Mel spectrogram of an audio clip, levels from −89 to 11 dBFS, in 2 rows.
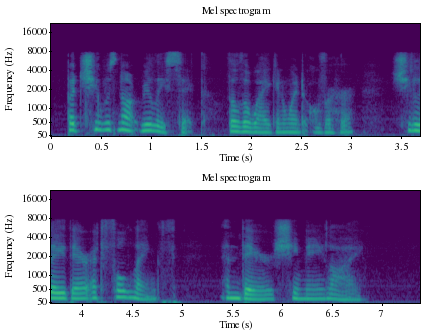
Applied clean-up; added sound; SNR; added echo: none; none; none; none.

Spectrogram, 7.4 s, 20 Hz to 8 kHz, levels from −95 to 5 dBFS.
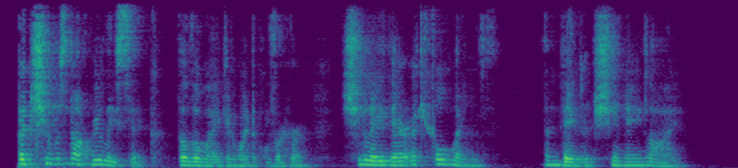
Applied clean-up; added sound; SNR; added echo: neural mask model DeepFilterNet 3.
